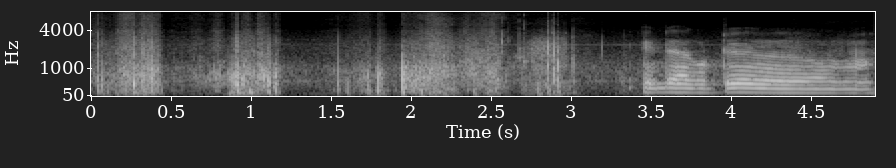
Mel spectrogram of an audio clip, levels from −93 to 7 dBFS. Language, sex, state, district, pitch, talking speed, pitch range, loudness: Odia, male, Odisha, Sambalpur, 145 Hz, 75 wpm, 135-150 Hz, -25 LUFS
